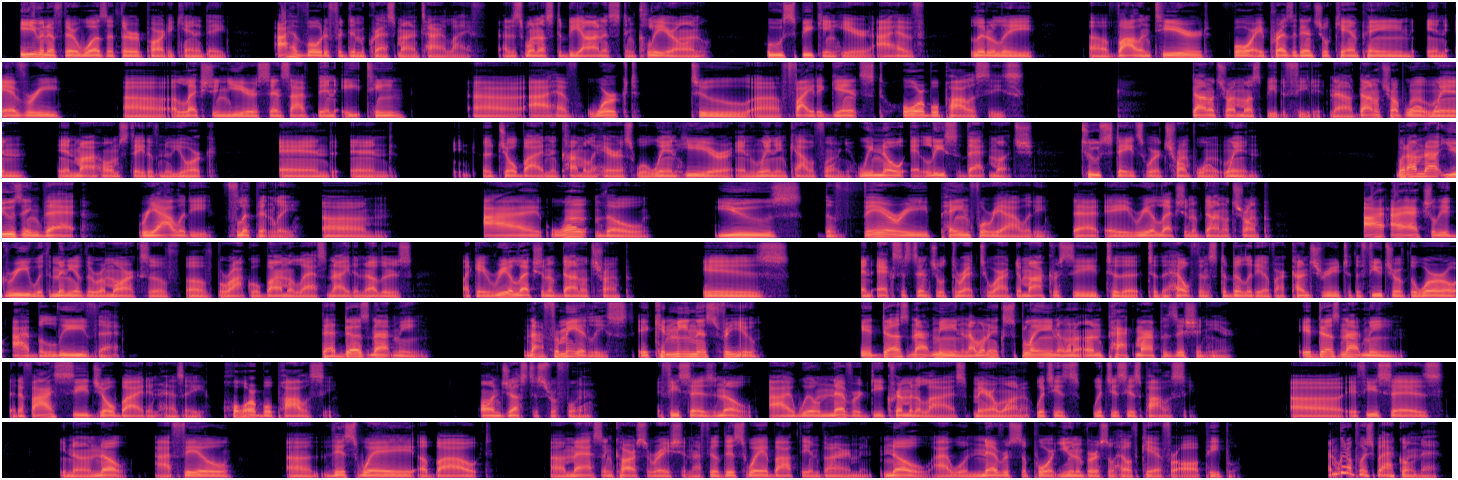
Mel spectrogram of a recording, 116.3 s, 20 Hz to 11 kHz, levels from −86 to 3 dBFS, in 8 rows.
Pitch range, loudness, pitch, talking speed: 75-90 Hz, -23 LUFS, 80 Hz, 140 wpm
